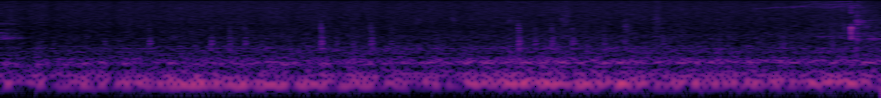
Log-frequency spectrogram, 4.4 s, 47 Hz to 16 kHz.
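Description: Steady low road and tyre rumble inside the cabin of a Tesla Model 3 driving at low speed, with a few faint ticks.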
